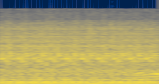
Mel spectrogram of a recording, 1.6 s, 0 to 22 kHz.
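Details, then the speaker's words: Kia/Hyundai Bongo D4CB diesel after fixing a crushed alternator pulley bearing causing noise: steady even idle, smooth low rumble, no knocks or squeals; battery reads about 14 V. Normal idle. "So, guys, okay na siya. Umaandar na."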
